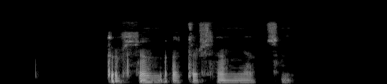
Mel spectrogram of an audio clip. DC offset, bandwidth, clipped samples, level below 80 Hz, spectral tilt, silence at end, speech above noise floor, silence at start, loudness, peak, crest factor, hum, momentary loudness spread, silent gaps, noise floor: under 0.1%; 8 kHz; under 0.1%; -62 dBFS; -4.5 dB/octave; 0.95 s; over 59 dB; 1.1 s; -31 LUFS; -12 dBFS; 24 dB; none; 6 LU; 2.59-2.66 s; under -90 dBFS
